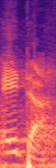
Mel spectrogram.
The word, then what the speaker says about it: ate: যেমন আমরা এটা উচ্চারণ কী করি, ইট ইট অ্যাট ইটেন করি, ঠিক না? এই উচ্চারণটা সম্পূর্ণ ভুল। আমরা একটু দেখি, এটা উচ্চারণটা যদি আমি অ্যাট করি তাহলে অ্যাটের উচ্চারণ এইটা, এটার উচ্চারণ হবে।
